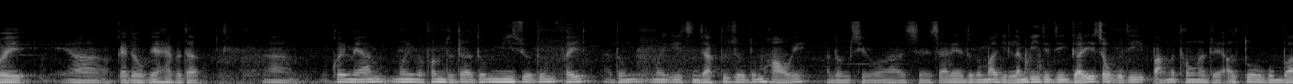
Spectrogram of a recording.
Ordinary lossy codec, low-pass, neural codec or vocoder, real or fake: none; none; none; real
